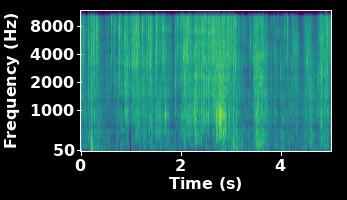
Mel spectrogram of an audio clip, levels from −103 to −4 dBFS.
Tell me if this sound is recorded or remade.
remade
